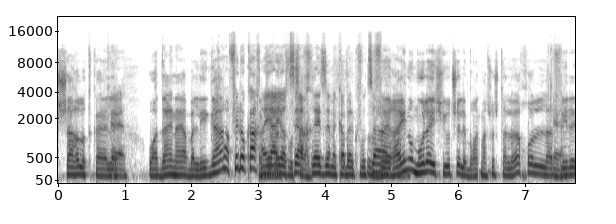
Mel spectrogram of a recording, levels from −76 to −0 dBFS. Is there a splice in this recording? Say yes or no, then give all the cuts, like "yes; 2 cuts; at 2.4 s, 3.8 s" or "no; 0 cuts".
yes; 2 cuts; at 3.0 s, 6.3 s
